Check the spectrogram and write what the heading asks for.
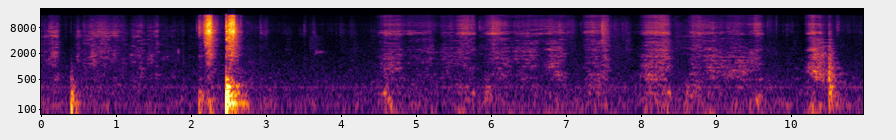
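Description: Graphite pencil drawing on paper: repeated short, scratchy strokes from about halfway in. Two louder brief rubbing sounds come about two seconds in.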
